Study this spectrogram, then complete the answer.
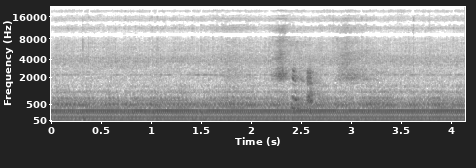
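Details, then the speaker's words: Lakewood HV-4 fan, shipping-damaged with cracked rear bearing housing, after repair with zip ties and rebalanced blades: steady low hum with rough buzzing and odd rattles; motor still sits loose and blades bent, runs noisily but no longer locks up. "all right so after many zip ties and trial and error it still sounds horrible but it runs and it doesn't lock up and that's that's good enough"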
